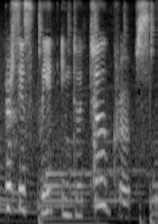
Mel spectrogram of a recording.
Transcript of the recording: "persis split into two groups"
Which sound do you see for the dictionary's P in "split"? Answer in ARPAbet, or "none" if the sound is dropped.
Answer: none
